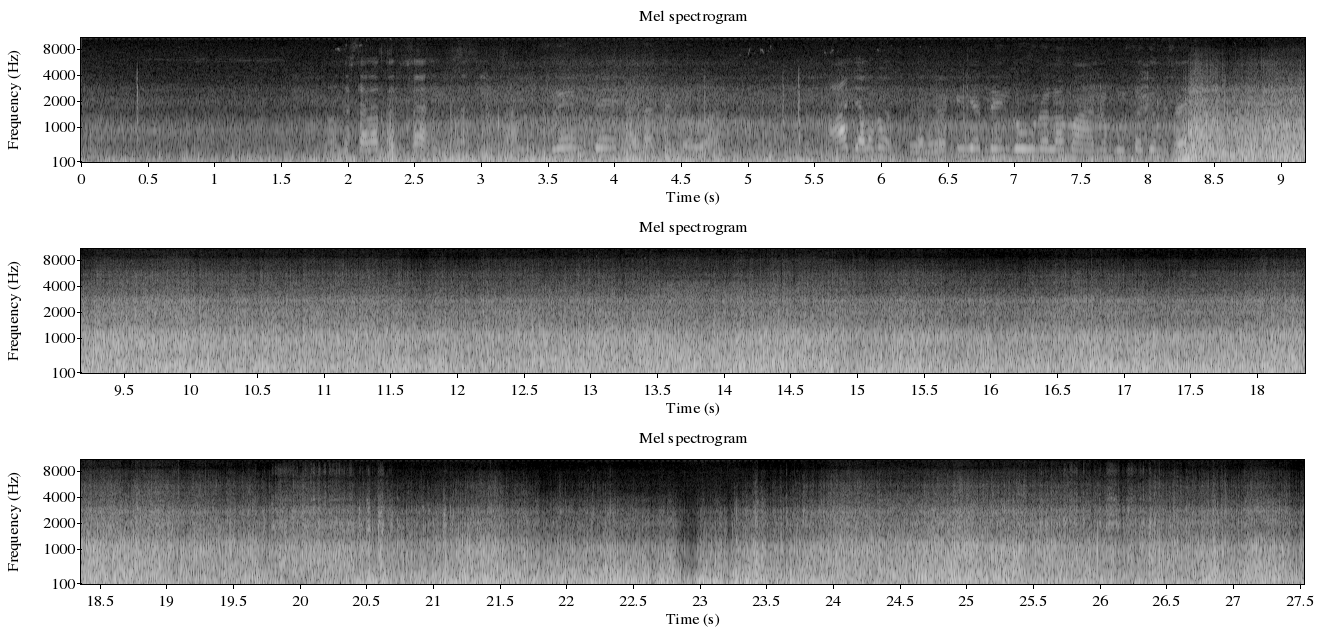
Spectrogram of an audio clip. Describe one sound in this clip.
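Wind rushes over the microphone while a paraglider flies.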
